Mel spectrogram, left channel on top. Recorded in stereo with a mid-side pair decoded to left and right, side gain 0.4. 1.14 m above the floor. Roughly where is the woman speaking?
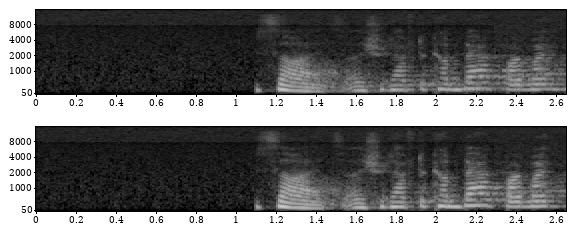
Ahead.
